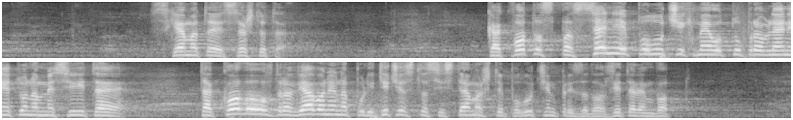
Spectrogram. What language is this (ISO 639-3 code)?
bul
